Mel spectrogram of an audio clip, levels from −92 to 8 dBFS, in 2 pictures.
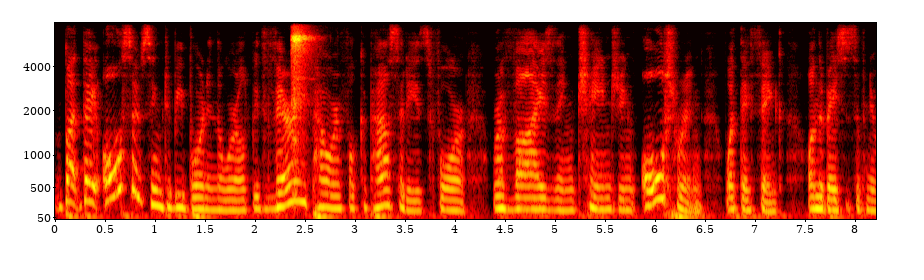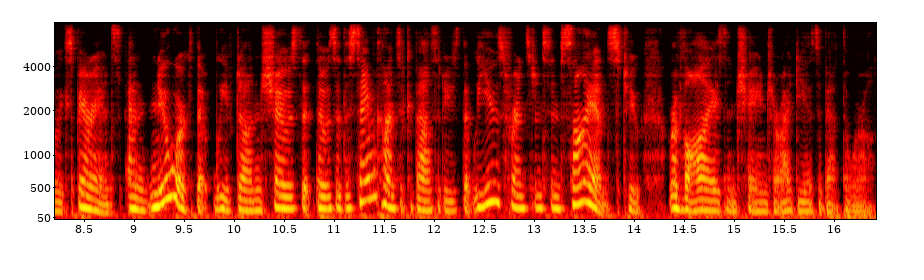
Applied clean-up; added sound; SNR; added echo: none; Tambourine; -1 dB; reverberation time 0.4 s.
